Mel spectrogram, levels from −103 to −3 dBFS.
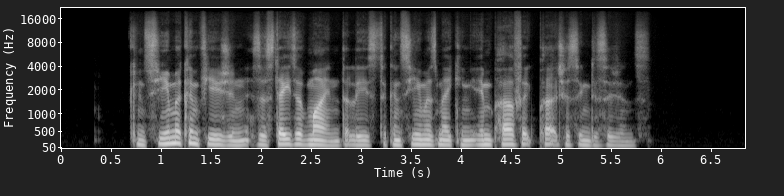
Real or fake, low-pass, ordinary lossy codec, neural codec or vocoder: fake; 19.8 kHz; none; autoencoder, 48 kHz, 128 numbers a frame, DAC-VAE, trained on Japanese speech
